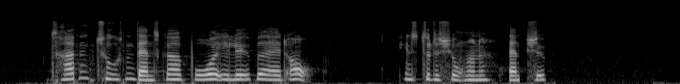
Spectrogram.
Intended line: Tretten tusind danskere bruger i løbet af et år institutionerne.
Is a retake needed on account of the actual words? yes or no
yes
